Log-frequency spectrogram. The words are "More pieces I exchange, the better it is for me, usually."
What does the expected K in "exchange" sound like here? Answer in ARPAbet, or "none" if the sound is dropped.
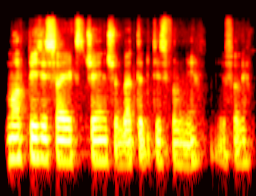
K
